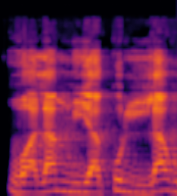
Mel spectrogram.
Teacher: یہاں کاف کو لام مشدد کے ساتھ ملائیں گے، درمیان میں سے جو نون ساکن ہے اس کو ادا نہیں کیا جائے گا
